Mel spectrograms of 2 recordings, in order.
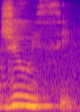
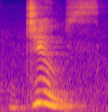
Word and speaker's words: juice: Só para pegar no pé, aqui, gente, tem um i no meio, mas ele não é pronunciado. Você não pode falar juicy, é juice.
